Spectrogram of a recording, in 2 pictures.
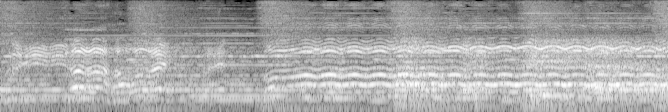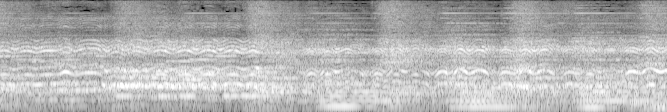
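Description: Operatic singing with orchestral accompaniment: a singer with strong vibrato holding long notes, entering about two seconds in.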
